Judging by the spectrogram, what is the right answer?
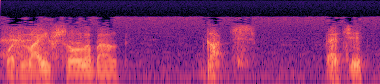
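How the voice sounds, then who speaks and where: A man's voice: mid-range voice, takes it slowly, natural voice. An actor playing a blunt, folksy, devoted father who coaches and nags, in a radio drama. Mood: insistent, rousing. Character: gruff, pushy, devoted father and coach, middle-aged or older. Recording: tinny phone-like old radio broadcast, faint noise.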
